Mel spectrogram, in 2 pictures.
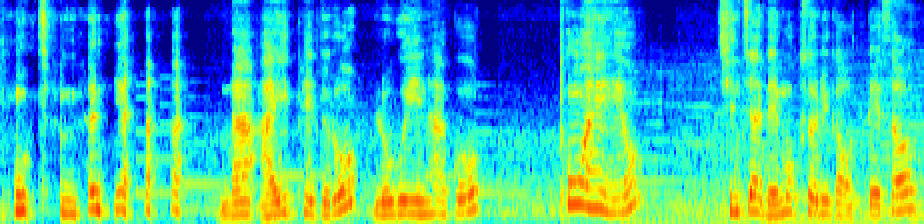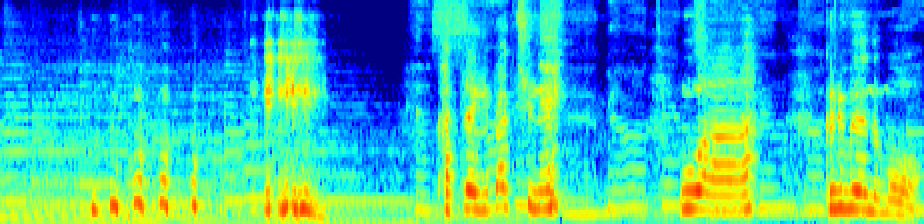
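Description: A middle-aged woman hosts a casual live stream, talking loosely to her viewers with a lively, swooping pitch. She laughs easily and clears her throat often between remarks. Music plays clearly in the background. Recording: music playing behind.

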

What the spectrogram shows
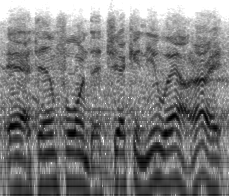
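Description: A man's voice: mid-range voice, brisk, dull audio. A man chatting over CB radio in trucker slang, making call-outs and repeating his phrases. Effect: CB radio transmission. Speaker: CB radio operator. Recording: very noisy, echoing CB radio reception.

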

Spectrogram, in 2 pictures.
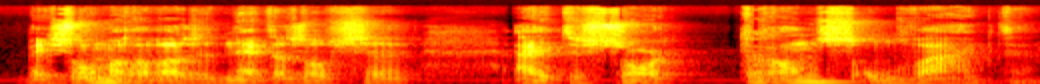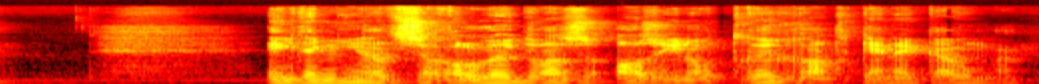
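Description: A man reading a storybook aloud, voicing a huge, gruff but kindly male half-giant who tells his story with earnest hesitation. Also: fairly low pitch, normal speed, fairly bright tone, voice pushed down.

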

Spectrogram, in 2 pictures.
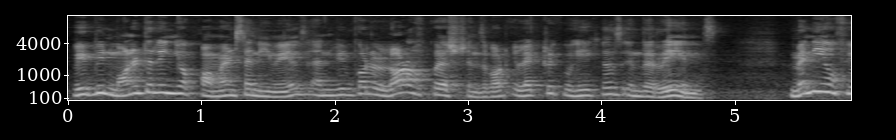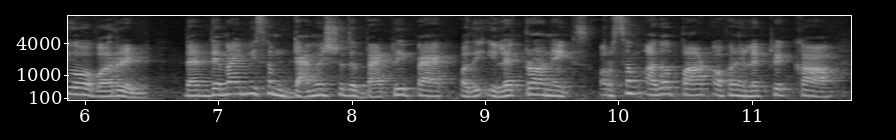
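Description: Indian English male host, 30s, steady informative read, roomy room, slight hiss. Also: sits high, fast talker. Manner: calm, informative, steady delivery. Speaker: EV channel host. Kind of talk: explainer talking to camera. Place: dark studio, indoors.

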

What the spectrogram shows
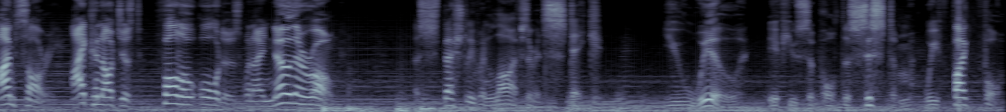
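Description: An actor playing a loyal, frustrated clone soldier in an animated series, speaking earnestly. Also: male voice, fairly high pitch, normal speed, over music. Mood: defiant, earnest.

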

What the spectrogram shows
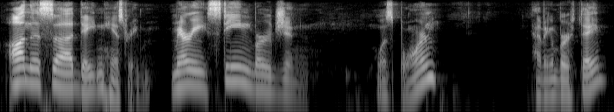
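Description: An American man hosts a laid-back trivia chat, posing questions and explaining facts in brief phrases. His mid-range voice has a sing-song lilt and a measured pace. The recording is dry, with no echo, but sounds somewhat dull and lo-fi.

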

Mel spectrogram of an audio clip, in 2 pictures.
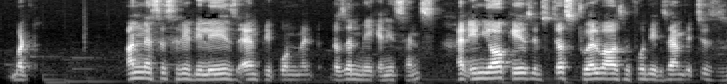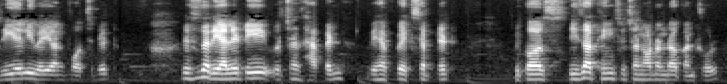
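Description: A young adult man with an Indian accent giving earnest, measured and reassuring advice straight to camera. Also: medium pitch, rough recording. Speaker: YouTube mentor for medical exam students. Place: small indoor study room. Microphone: clip-on lapel mic.

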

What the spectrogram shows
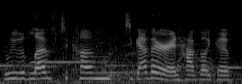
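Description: A young woman streams a video game while chatting casually, her high-pitched voice steady in tone and a little fast. She's a streamer and voice actor, and she comes across as playful, bubbly, and giggly, with game music playing in the background.

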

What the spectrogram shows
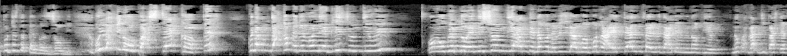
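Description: The recording has a roomy sound: a Haitian-accented man ministers in a heated sermon, teaching as he poses rhetorical questions and shifts from hushed murmurs up to shouting.

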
